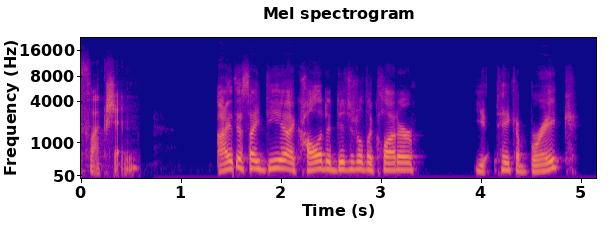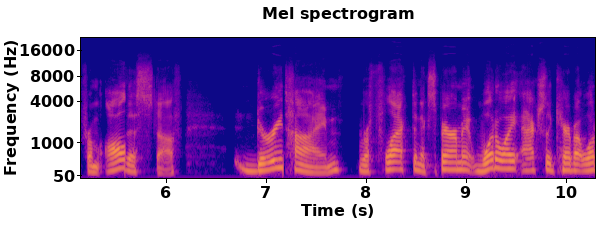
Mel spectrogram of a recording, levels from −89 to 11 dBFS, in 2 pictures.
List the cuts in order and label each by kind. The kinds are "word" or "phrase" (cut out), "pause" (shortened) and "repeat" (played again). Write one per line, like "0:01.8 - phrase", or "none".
0:01.5 - word
0:04.1 - word
0:05.0 - pause
0:05.6 - word
0:07.2 - word
0:07.8 - pause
